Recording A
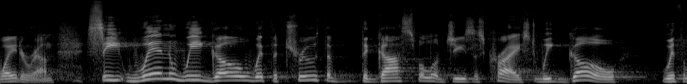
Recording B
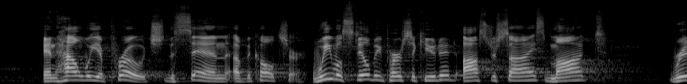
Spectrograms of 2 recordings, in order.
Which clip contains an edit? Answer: B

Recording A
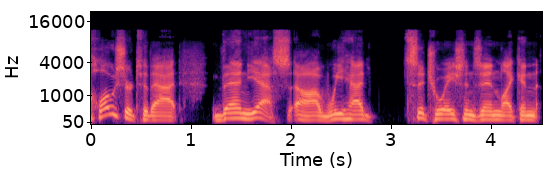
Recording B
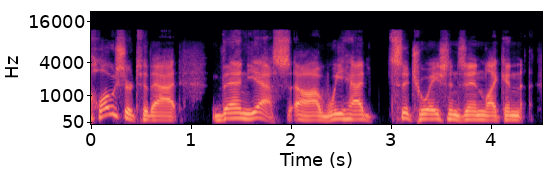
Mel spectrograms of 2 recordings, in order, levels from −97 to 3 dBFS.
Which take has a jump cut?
B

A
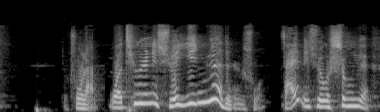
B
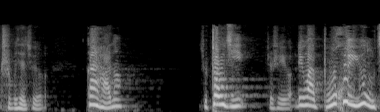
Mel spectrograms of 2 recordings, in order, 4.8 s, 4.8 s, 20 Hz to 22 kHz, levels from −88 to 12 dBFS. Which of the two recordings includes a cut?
A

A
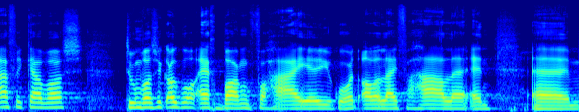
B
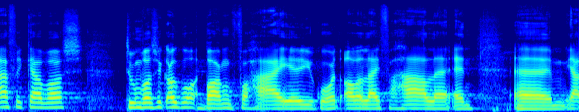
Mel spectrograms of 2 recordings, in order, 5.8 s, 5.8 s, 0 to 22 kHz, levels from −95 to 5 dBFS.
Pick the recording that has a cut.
B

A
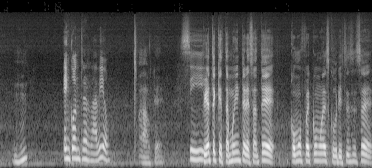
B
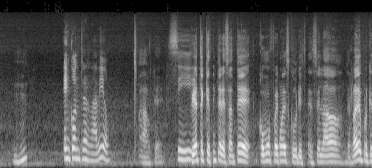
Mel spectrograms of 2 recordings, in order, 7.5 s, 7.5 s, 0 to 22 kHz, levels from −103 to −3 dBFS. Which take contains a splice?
B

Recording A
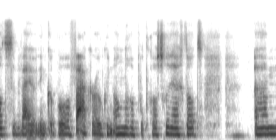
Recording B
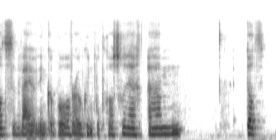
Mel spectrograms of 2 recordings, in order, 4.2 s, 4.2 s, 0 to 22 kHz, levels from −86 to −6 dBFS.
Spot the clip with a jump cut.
B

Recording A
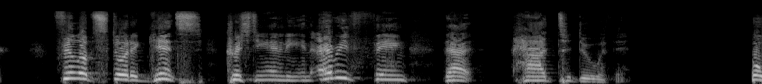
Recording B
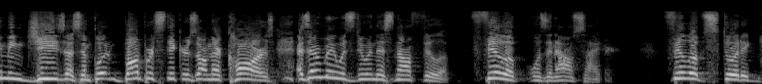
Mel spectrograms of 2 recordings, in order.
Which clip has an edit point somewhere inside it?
B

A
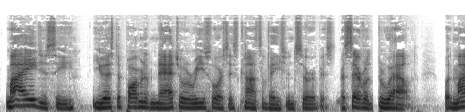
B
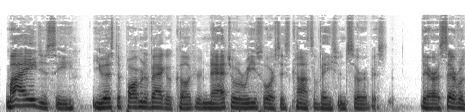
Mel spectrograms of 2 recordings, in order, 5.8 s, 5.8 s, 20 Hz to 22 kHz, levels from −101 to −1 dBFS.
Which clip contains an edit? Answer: A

